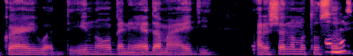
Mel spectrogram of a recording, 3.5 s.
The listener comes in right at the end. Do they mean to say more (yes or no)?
yes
